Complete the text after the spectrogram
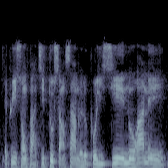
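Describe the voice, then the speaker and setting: A man's voice: lowish voice, level tone, normal speed, creaky. A man with a Cameroonian accent giving an informal eyewitness account, repeating himself for emphasis as he goes. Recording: muffled lo-fi recording.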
